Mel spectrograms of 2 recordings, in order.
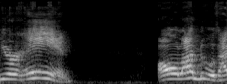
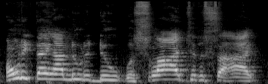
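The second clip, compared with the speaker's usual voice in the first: ordinary talk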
